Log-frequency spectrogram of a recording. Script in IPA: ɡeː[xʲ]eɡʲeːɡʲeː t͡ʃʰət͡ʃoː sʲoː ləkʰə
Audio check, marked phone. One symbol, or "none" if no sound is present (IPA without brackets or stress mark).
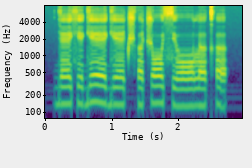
xʲ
